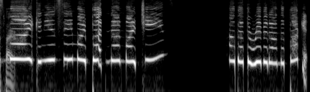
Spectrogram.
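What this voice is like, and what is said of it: Imitating a flirty pinup girl. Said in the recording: “my pinup imitation”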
